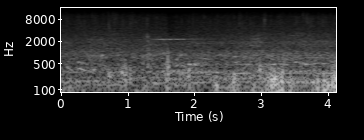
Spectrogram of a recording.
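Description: Heavy rain falling steadily and splashing on a wet paved street and parked cars.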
